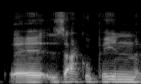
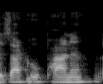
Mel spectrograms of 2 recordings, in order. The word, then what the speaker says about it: Zakopane: It was Kov, Zakopane or Zakopana, I think is like the actual pronunciation, but I'm going to call it Zakopane.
